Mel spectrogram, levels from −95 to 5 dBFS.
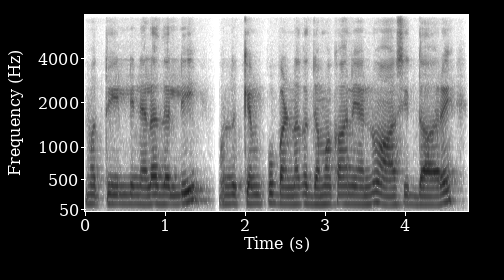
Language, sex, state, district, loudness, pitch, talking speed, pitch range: Kannada, male, Karnataka, Bangalore, -17 LUFS, 135 Hz, 100 wpm, 130-140 Hz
